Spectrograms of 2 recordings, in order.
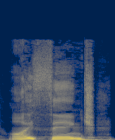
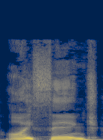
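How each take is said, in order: No difference in how they are said.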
